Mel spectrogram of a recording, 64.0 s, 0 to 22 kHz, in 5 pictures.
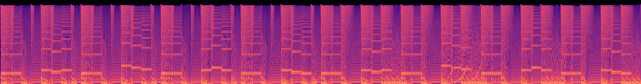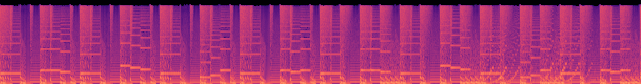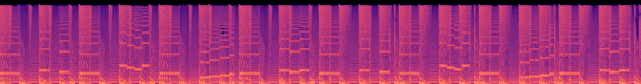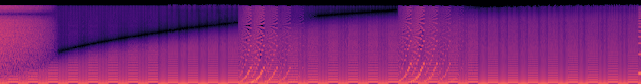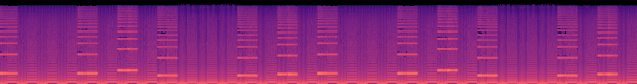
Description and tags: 150bpm loop created for the Android game Storm RG.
